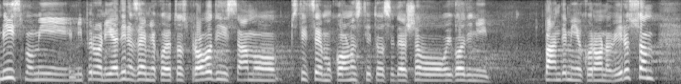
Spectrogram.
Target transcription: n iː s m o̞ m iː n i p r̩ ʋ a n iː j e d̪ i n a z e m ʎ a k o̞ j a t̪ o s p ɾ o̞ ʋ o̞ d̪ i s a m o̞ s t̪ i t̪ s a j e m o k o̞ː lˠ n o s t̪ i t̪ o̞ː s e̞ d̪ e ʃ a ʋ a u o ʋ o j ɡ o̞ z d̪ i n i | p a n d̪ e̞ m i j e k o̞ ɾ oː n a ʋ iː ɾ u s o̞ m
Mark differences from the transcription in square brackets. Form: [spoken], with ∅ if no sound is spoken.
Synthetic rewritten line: n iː s m o̞ m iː n i p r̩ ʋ a n [i] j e d̪ i n a z e m ʎ a k o̞ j a t̪ o s p ɾ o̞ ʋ o̞ d̪ i s a m o̞ s t̪ i t̪ s a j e m o k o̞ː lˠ n o s t̪ i t̪ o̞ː s e̞ d̪ e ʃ a ʋ a u o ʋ o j ɡ o̞ [∅] d̪ i n i | p a n d̪ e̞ m i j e k o̞ ɾ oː n a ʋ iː ɾ u s o̞ m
